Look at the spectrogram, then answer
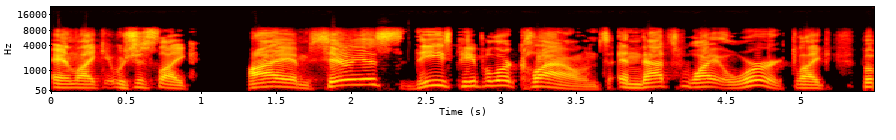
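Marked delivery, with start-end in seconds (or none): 1.3-3.7 deadpan, dead-serious interviewer voice. Imitating a wrestling announcer in a tuxedo: deadpan Gene Okerlund voice. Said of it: "he would deadpan".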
